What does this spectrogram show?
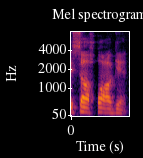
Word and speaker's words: Sahuagin: Well, in the Forgotten Realms wiki, they say Sahin, but Safuin always bothered me because it sounded weird.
